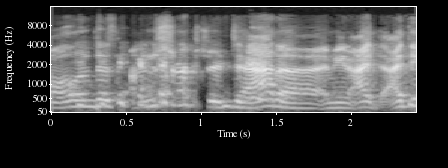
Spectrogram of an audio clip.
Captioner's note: laughs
